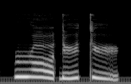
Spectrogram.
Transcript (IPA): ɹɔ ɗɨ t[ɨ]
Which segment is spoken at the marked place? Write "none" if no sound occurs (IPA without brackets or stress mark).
ɨ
